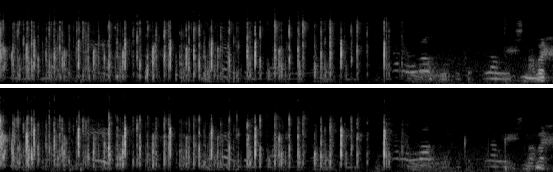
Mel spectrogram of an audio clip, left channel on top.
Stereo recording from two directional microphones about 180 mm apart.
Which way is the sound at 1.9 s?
50° right (ahead or behind).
